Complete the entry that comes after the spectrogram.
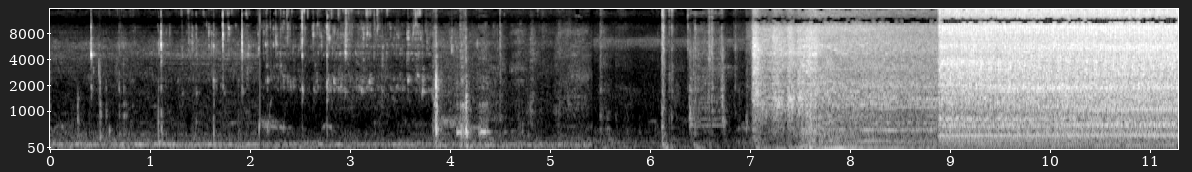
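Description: A few light clicks and knocks, then the Toyota Camry's engine is push-button started about seven seconds in, cranks briefly, catches and settles into a steady idle. It is being run to circulate an engine flush just added to the oil.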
